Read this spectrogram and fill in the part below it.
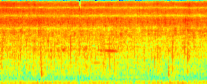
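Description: Fish pieces fry in hot oil in a wok, a steady moderate sizzle with faint scattered pops and light stirring, no talk over it.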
